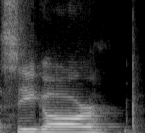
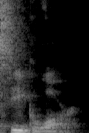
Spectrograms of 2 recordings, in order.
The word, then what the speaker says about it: Seaguar: Like the band Guar on the sea.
